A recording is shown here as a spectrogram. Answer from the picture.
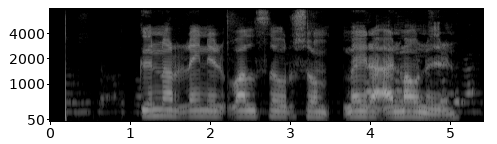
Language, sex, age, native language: Icelandic, male, 13, Icelandic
